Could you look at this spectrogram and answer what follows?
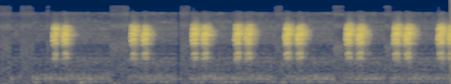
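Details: Sedge warbler song played back during a talk on summer migrants in Sussex; often sung from scrub near reeds and through the night. Short buzzy chattering bursts, mostly paired, repeat roughly every half second over a faint low background murmur.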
